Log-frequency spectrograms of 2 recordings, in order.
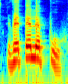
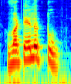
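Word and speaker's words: வட்டெழுத்து: Tamil वेतेलेप्पू, sorry I एम not able to pronounce it, वटेलोट्टू, right.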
